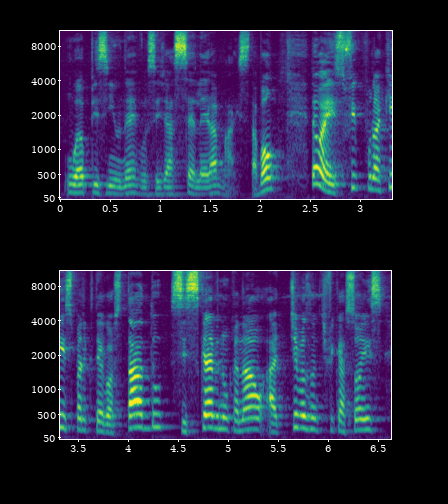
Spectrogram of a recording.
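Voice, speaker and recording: A man with a Brazilian Portuguese accent teaches English grammar in a relaxed, conversational lesson. He keeps checking in with tag questions and draws out each example sentence slowly. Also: high-pitched. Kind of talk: casual explanatory lesson.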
